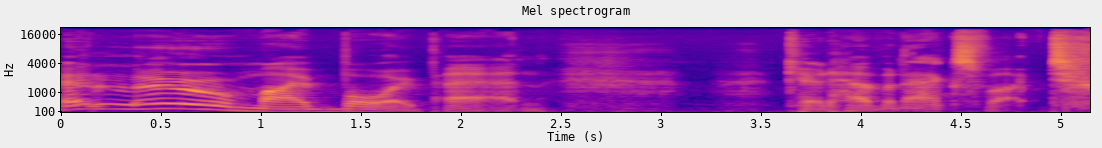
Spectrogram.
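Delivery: slow, breathy put-on captain voice.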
